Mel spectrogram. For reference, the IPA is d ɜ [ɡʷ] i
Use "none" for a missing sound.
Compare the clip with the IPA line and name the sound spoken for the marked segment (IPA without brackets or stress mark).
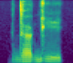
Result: ɡ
